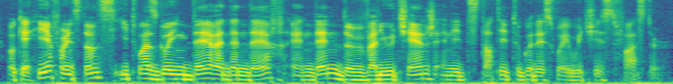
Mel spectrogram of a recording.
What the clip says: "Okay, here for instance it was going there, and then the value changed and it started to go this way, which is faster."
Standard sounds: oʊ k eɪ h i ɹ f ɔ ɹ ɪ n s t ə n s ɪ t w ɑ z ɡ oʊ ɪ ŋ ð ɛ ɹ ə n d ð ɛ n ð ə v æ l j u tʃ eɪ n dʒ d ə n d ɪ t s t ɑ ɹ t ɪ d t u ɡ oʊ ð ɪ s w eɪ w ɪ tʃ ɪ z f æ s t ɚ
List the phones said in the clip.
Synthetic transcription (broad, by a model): oʊ k eɪ h i ɹ f ɔ ɹ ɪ n s t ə n s ɪ t w ɑ z ɡ oʊ ɪ ŋ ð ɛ ɹ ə n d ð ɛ n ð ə v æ l j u tʃ eɪ n dʒ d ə n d ɪ t s t ɑ ɹ t ɪ d t u ɡ oʊ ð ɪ s w eɪ w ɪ tʃ ɪ z f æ s t ɚ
